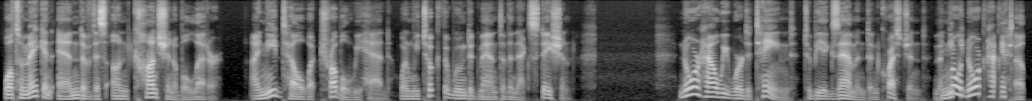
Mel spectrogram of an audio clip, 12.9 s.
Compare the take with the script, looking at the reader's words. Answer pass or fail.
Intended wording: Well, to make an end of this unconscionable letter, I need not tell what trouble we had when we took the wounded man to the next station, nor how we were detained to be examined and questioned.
fail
